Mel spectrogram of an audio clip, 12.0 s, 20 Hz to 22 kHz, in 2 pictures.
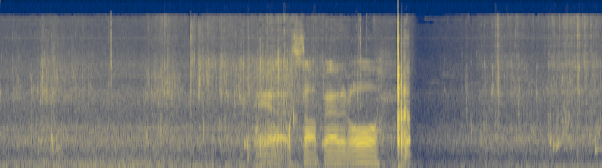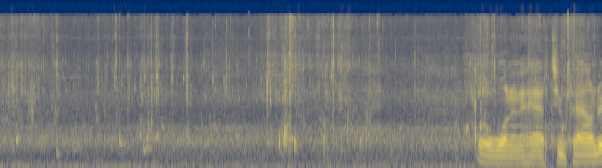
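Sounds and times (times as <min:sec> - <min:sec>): creek water running: 0:00.0 - 0:12.0
water trickling and splashing: 0:00.0 - 0:12.0.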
